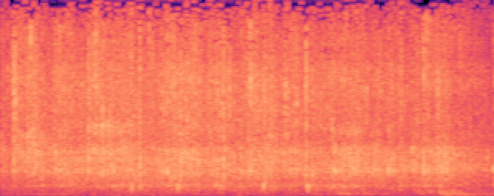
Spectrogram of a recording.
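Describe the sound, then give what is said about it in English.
A crowd applauds Minnesota State Representative Jeremy Kalin, a dense wash of clapping hands at a constant loud level with no pauses and no voices breaking through. “I would actually ask you guys not applaud until we actually do something about it in the legislature to end the cycle of poverty and hunger in Minnesota.”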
